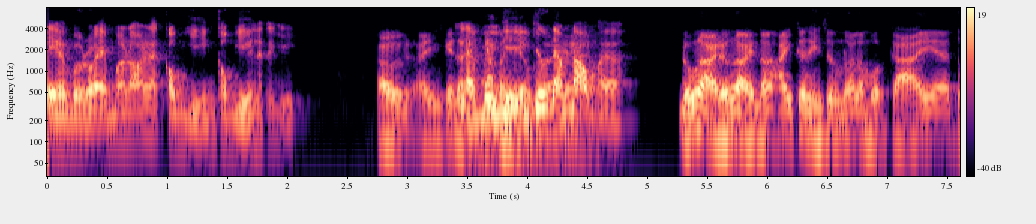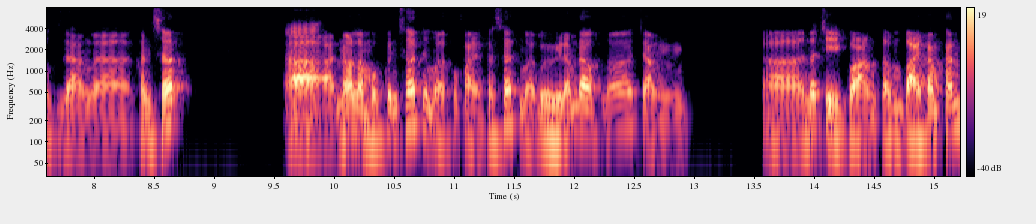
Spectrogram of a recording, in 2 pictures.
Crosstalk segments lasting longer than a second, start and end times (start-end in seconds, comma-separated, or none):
3.4-4.6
